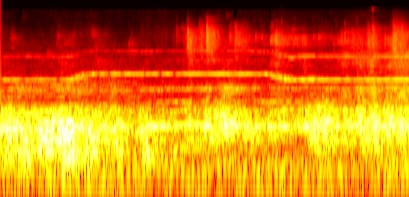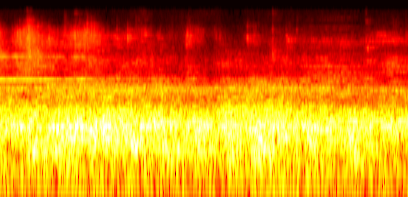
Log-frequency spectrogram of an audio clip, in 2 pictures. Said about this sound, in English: Again, you hear the bosun's whistle.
